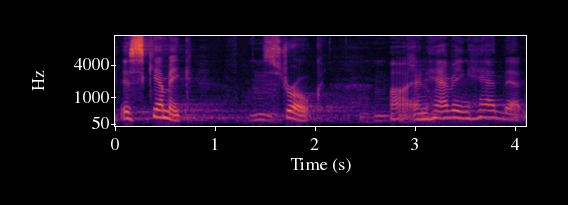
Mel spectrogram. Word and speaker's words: ischemic: right through this foot of the is is semuc what is the I'm sorry I'm doing the wrong pronunciation ischemic stroke and having had that myself and being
